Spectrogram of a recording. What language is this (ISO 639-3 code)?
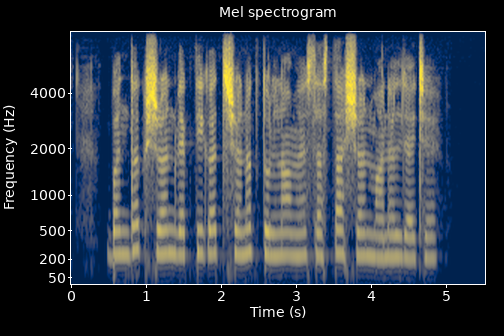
mai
